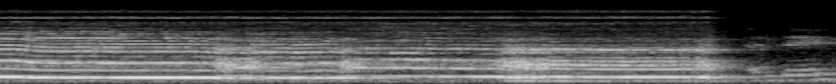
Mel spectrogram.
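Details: Diplophonia example recording from a lecture on high-speed imaging of vocal fold vibration, shown while comparing muscle tension dysphonia and spasmodic dysphonia groups; the patient's own diagnosis is not stated.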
